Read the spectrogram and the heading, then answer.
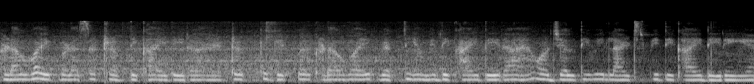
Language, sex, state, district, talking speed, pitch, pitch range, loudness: Hindi, male, Chhattisgarh, Balrampur, 260 wpm, 220 Hz, 210-230 Hz, -17 LUFS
